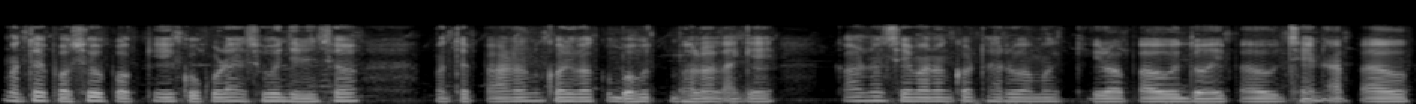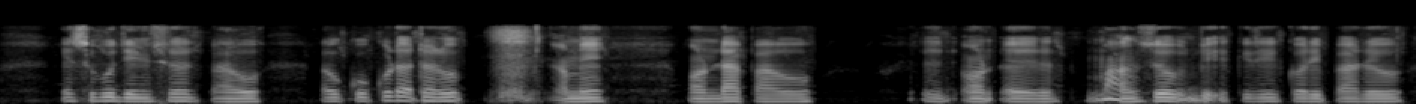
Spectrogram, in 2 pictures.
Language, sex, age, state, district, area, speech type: Odia, male, 18-30, Odisha, Malkangiri, urban, spontaneous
